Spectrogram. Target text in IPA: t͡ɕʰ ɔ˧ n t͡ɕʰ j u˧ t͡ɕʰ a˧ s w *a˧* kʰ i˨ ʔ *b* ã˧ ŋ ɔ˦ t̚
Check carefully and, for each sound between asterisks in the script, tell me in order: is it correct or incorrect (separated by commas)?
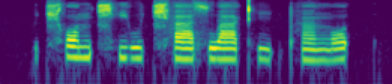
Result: correct, incorrect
